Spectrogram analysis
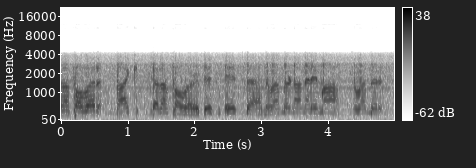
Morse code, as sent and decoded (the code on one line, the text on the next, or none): none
